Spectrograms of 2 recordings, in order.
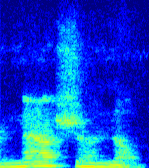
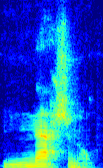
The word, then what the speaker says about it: national: We have a round A, and we have a flat A. So we have nation or national. Okay? Nation and national.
